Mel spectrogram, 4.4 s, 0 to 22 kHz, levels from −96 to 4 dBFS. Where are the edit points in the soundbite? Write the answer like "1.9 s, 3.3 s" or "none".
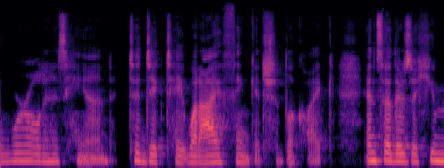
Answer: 1.2 s

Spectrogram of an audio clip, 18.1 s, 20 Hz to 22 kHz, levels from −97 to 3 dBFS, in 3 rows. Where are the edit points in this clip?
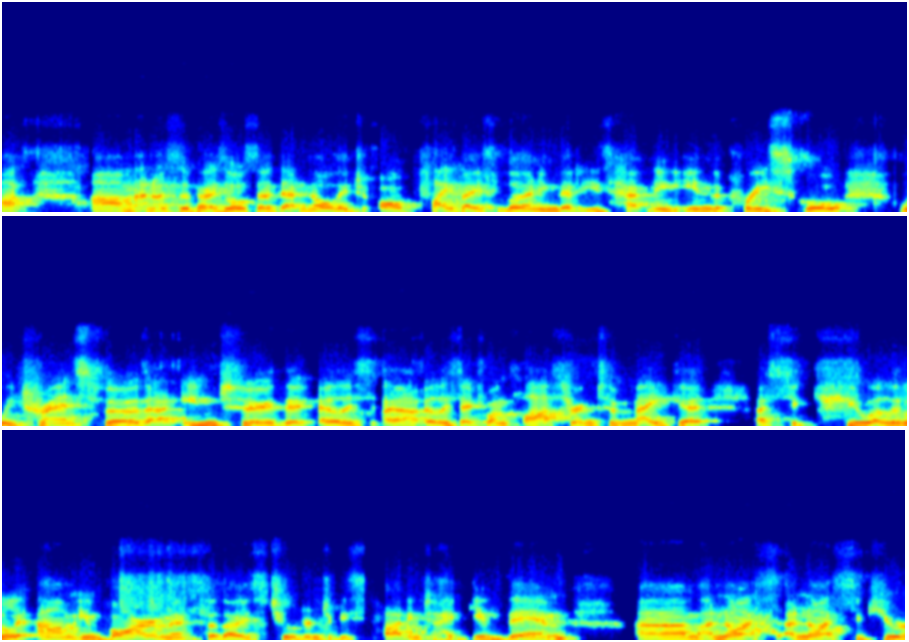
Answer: none

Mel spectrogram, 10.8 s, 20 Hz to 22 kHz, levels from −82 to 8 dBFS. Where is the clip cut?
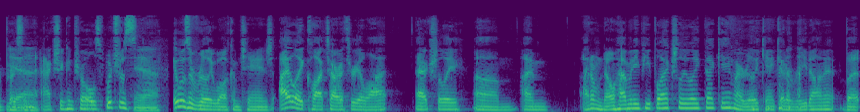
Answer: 2.1 s

